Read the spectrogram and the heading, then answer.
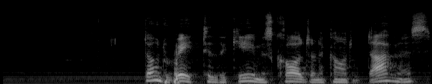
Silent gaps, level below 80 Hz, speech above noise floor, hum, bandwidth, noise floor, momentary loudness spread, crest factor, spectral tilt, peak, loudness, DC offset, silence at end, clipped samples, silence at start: none; -56 dBFS; 29 dB; 50 Hz at -55 dBFS; 13.5 kHz; -62 dBFS; 9 LU; 22 dB; -5 dB/octave; -14 dBFS; -34 LUFS; under 0.1%; 0 s; under 0.1%; 1.45 s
